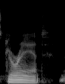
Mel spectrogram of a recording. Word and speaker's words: Durant: And you know what, by the way, I appreciate that too, that you actually, it is Durant. Sometimes that's not always pronounced properly all around, but it is Durant.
